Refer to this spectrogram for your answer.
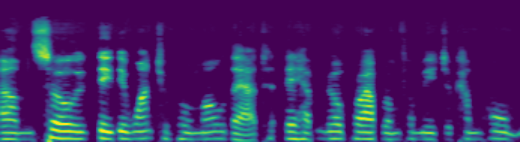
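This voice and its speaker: A woman with a Vietnamese accent speaks at a moderate pace in a medium pitch, the sound dry and close with no echo. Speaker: life and business coach. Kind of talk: interview testimony. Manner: halting.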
